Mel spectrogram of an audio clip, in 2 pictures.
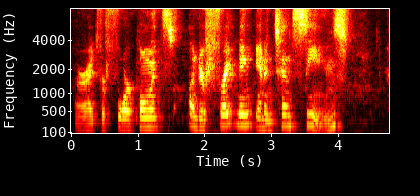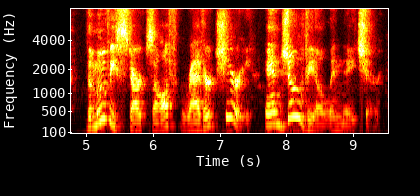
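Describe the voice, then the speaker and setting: Game show host, male, unhurried clue reader with a lively, high voice. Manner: dry, mock-serious joking. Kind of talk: reading trivia clues.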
